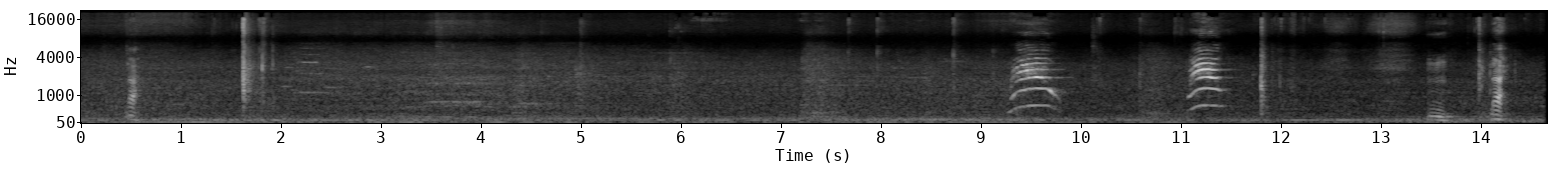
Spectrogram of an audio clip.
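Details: Kitten, rescued from street life and recovering, utters two short arched meows about two seconds apart after a quiet stretch, with a few clicks and a steady low hum in the background.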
